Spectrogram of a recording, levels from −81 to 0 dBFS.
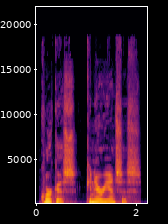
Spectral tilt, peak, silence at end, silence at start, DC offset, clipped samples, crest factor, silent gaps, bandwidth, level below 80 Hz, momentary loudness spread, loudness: -4.5 dB/octave; -4 dBFS; 0.15 s; 0.1 s; under 0.1%; under 0.1%; 16 dB; none; 19 kHz; -34 dBFS; 8 LU; -20 LUFS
